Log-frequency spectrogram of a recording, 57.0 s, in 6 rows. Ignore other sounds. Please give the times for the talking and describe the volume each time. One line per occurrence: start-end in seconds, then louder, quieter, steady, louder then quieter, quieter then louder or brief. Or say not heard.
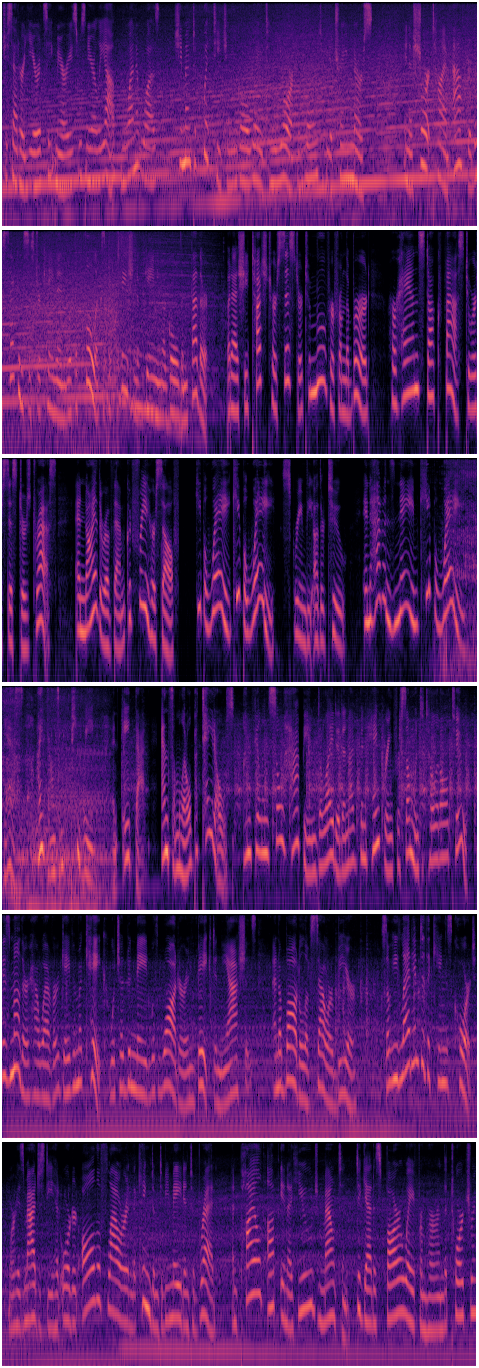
0.0-56.9 steady.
